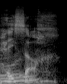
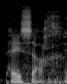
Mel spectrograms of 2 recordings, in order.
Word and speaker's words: Pesach: Pesach. – Pesach.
